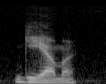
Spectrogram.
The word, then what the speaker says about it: Guillermo: Say it again. – Guillermo. – Guillermo del Toro. – You, yeah, you don't pronounce the L.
